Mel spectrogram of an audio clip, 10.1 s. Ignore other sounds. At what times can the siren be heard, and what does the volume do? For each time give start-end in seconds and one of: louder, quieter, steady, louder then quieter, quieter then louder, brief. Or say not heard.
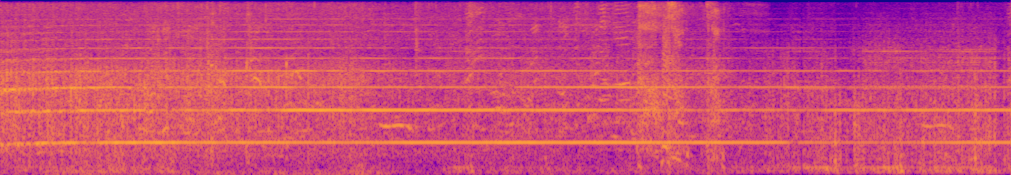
0.0-10.0 quieter.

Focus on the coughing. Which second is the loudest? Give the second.
7 s.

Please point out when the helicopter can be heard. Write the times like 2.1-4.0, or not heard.
0.0-2.0, 4.3-10.0.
